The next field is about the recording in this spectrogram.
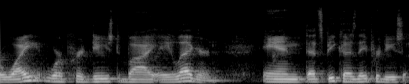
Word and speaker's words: Leghorn: It's spelled L-E-G-H-O-R-N, Leghorn, but everybody knows that it's pronounced Leghorn.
